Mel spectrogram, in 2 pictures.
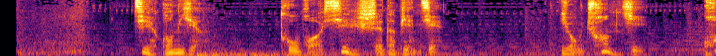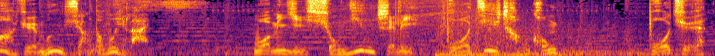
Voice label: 男 大气宣传片

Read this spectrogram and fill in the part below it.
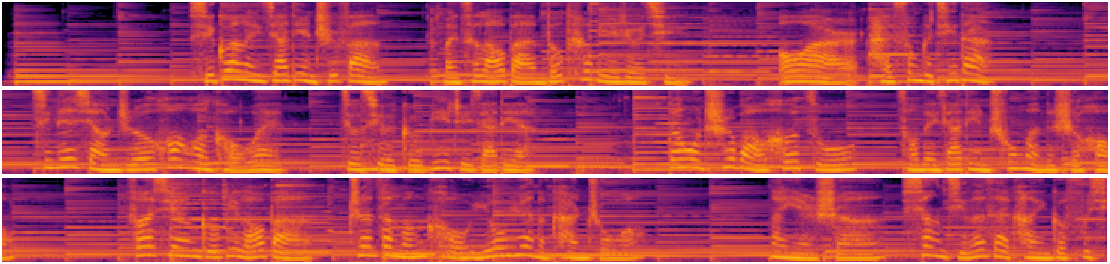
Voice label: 女 走心旁白 抖音视频

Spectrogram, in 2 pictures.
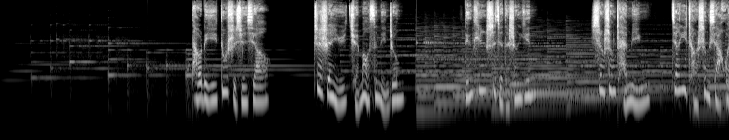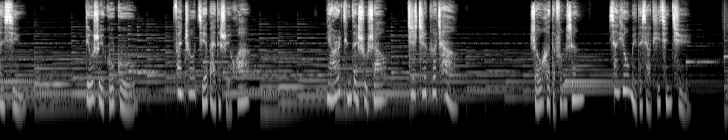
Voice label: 女,素人独白,自然

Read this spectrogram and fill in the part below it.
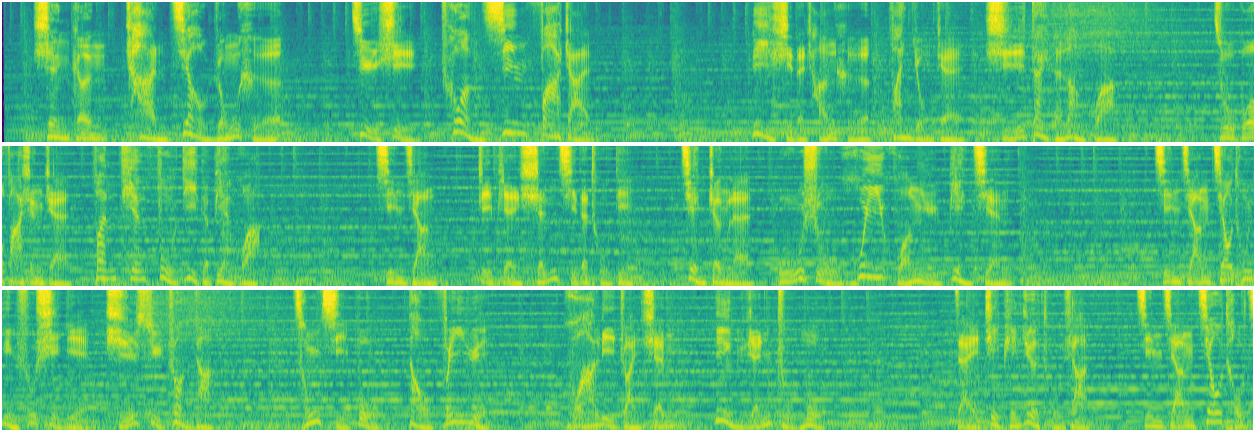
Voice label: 男 宣传片 传统大气; 新疆交投

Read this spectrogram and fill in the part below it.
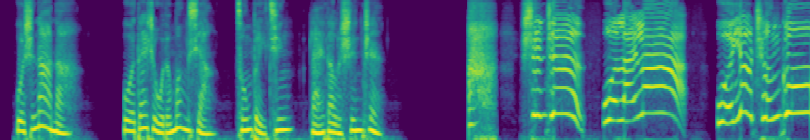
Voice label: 女, 微电影 配音 女儿

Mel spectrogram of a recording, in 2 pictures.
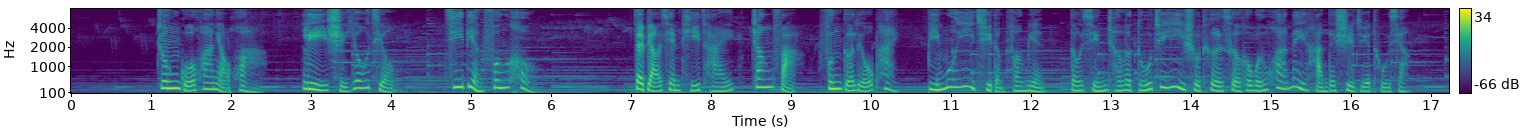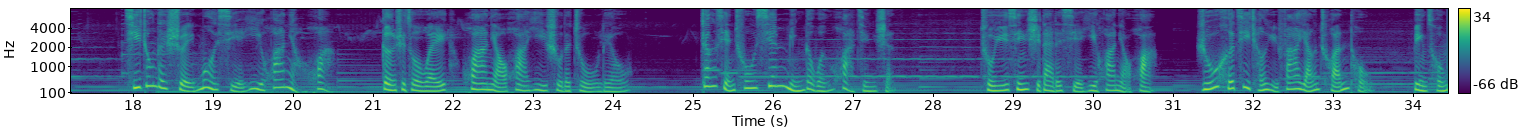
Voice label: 女 纪录片 古典 艺术水墨欣赏

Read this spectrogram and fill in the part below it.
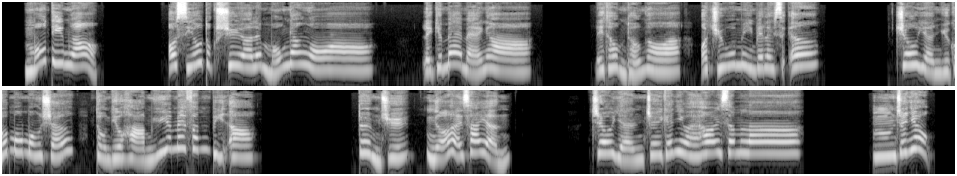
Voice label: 粤女 粤语 角色

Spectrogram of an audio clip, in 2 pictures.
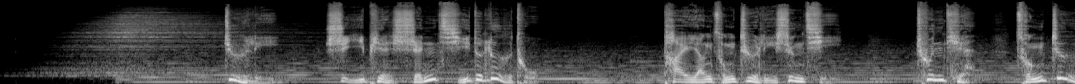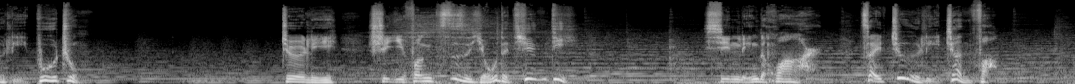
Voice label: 男 专题 磁性大气 幼儿园; 新民幼儿园

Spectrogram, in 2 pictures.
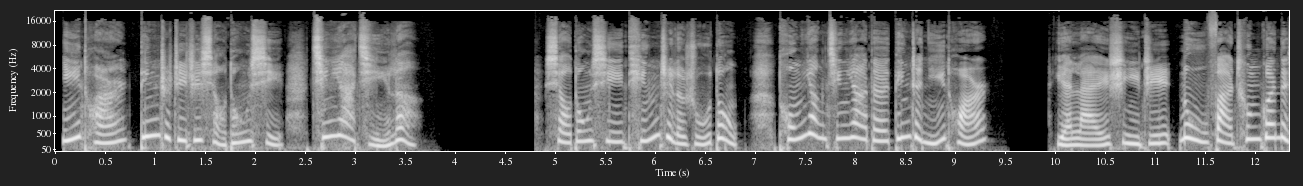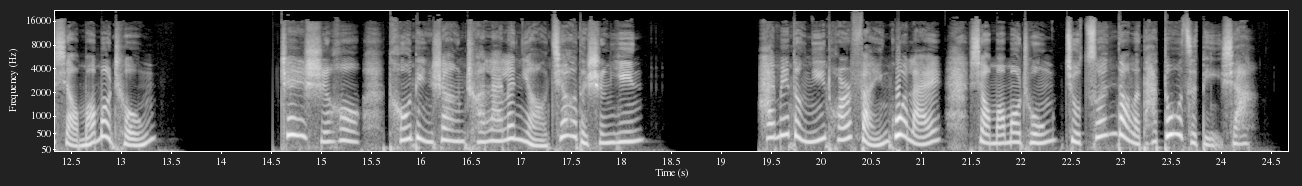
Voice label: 女 有声读物 动画旁白

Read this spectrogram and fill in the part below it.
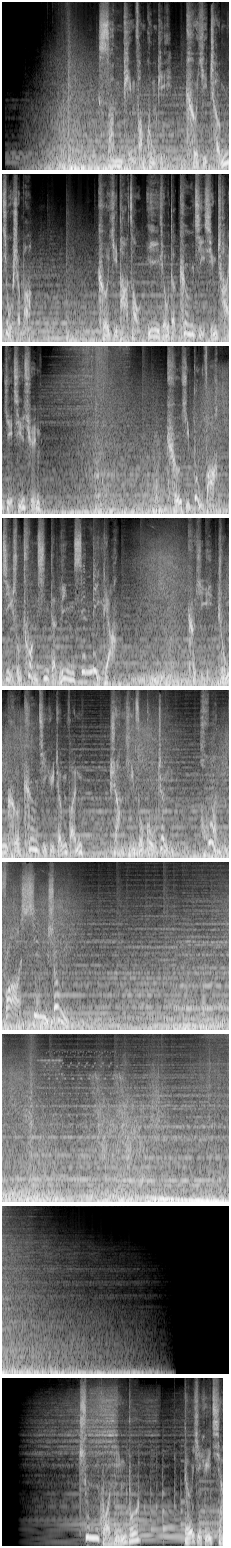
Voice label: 男 大气专题; 宁波交投参考音

